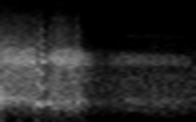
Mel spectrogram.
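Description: Two quick, harsh cough bursts from an adult, acted as a demonstration, then quiet room sound.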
